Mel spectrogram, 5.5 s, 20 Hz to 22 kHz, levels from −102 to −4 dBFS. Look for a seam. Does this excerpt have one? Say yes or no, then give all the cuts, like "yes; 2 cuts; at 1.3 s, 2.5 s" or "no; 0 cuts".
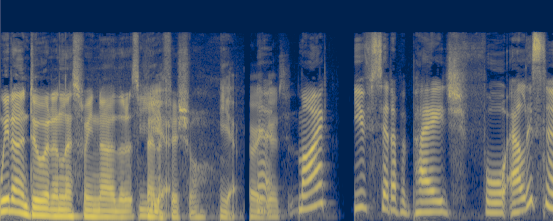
yes; 1 cut; at 2.4 s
